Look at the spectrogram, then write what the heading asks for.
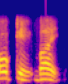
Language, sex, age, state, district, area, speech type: Urdu, male, 60+, Maharashtra, Nashik, rural, conversation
